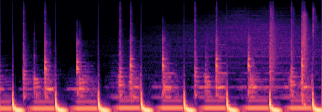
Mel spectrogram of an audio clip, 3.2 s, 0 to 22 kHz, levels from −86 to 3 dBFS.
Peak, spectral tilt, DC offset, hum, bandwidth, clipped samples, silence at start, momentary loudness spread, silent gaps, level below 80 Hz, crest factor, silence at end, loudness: 0 dBFS; -7 dB/octave; 0.2%; none; 12.5 kHz; under 0.1%; 0 s; 1 LU; none; -14 dBFS; 12 dB; 0 s; -16 LUFS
